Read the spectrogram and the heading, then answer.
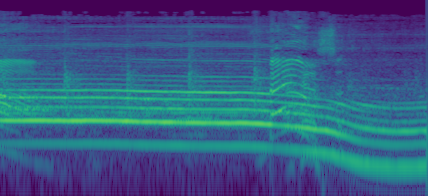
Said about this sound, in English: Oh. I didn't know you get booed for getting it wrong.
